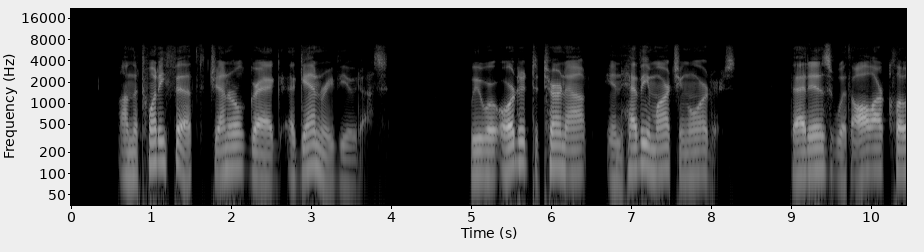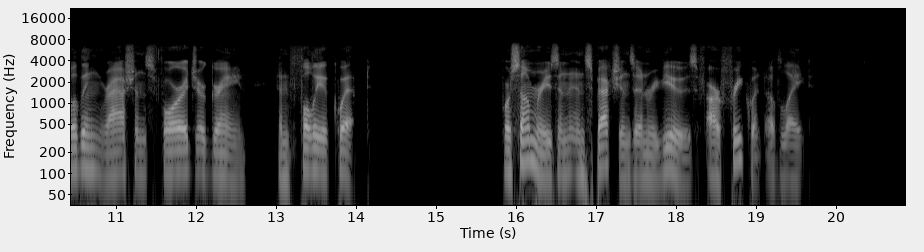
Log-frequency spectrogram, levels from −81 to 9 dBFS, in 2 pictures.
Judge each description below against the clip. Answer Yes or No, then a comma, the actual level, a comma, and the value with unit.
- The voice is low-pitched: Yes, low, 105 Hz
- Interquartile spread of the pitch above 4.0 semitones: No, average, 3.5 semitones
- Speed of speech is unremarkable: No, slow, 120 wpm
